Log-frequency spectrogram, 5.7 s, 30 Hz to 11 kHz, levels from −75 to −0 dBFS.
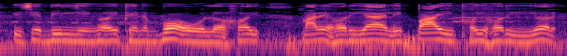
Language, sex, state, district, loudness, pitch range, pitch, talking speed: Bajjika, male, Bihar, Vaishali, -20 LUFS, 140-155 Hz, 150 Hz, 125 wpm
